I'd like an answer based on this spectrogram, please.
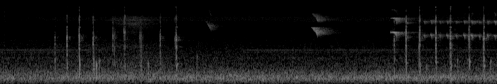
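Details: Cotton-top tamarin in Colombia giving brief, very high, downward-sliding chirps over a steady hiss and scattered clicks.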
